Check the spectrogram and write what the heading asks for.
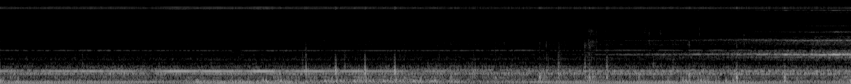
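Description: Horror-film sound design: a low, eerie drone with a sustained tone over a deep rumble, and a few faint ticks about halfway through and again near the end.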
